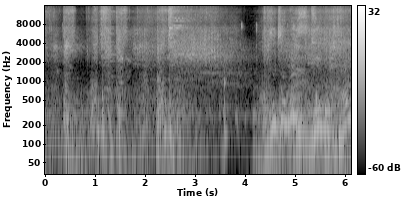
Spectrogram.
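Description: Game sound effects of spells and blows burst and clatter.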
